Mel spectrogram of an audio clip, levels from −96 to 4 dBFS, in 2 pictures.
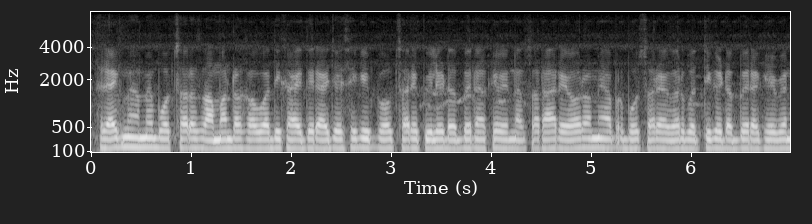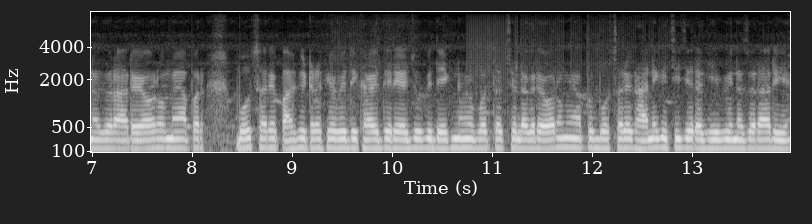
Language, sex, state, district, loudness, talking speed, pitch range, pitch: Hindi, male, Bihar, Gaya, -15 LUFS, 310 wpm, 135-140 Hz, 140 Hz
